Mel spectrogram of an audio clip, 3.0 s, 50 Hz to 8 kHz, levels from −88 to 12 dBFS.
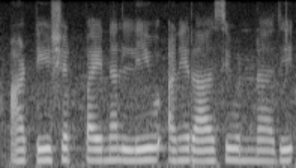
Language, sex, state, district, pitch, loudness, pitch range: Telugu, female, Telangana, Hyderabad, 195 Hz, -14 LUFS, 185-200 Hz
